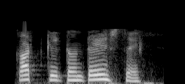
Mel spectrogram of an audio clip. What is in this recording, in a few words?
when will you return, mohawk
